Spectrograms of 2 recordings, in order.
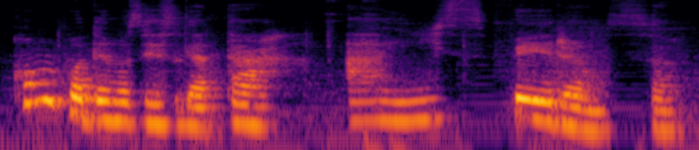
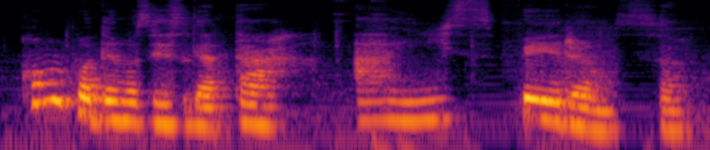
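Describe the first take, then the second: First: The word "esperança" carries the main emphasis. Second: The same.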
